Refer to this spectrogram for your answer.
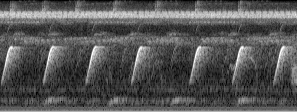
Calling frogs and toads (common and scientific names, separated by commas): rufous frog (Leptodactylus fuscus), pepper frog (Leptodactylus labyrinthicus), Cuyaba dwarf frog (Physalaemus nattereri)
